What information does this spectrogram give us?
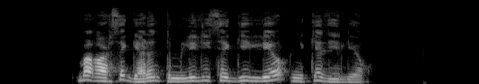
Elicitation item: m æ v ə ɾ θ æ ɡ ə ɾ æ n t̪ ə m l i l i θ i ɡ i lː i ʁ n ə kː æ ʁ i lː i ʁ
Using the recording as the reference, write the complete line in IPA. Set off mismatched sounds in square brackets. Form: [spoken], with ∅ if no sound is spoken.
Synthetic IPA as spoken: m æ [ʁ] ə ɾ θ æ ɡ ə ɾ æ n t̪ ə m l i l i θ [æ] ɡ i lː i ʁ n ə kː æ [ð] i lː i ʁ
